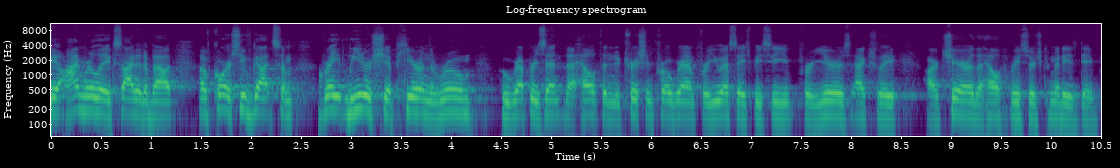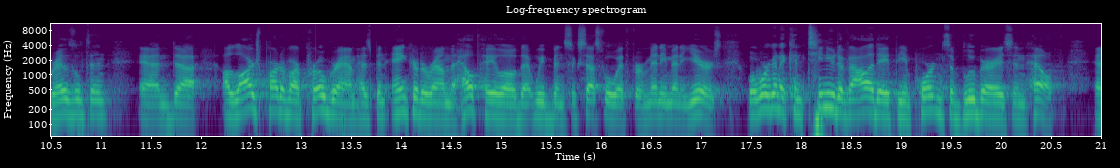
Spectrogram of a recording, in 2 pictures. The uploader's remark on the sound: Presented together at the conference. Recorded live at the conference.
